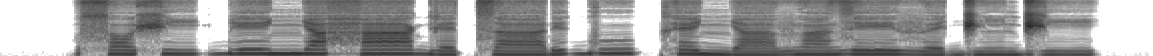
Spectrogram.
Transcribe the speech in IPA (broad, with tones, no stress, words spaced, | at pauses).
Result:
sɔ˨ʃiː˨ɡ͡beː˦ ɲa˦haː˦ɡɛ˨ t͡saː˨ɾɪ˦ɡuː˦ kʰɛ˦ɲaː˨vã˦zeː˦ vɛ˨d͡ʒĩ˨d͡ʒi˨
